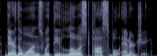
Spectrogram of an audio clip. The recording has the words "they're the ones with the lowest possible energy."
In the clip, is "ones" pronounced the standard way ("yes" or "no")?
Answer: yes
